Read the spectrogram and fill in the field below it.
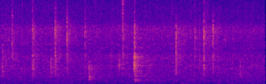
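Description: Garlic sizzles softly in a pan while being stirred, with faint crackles and light scraping ticks of the spoon against the metal, close and quiet.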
